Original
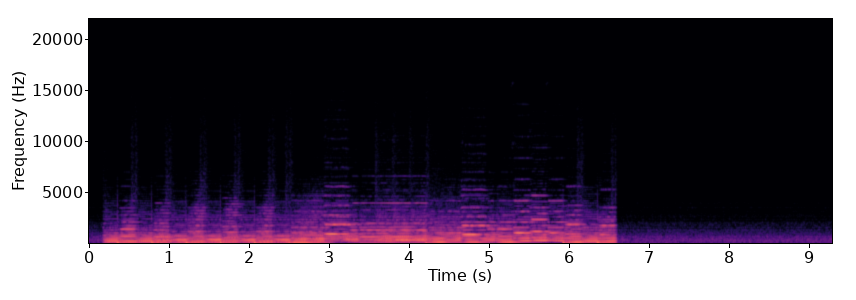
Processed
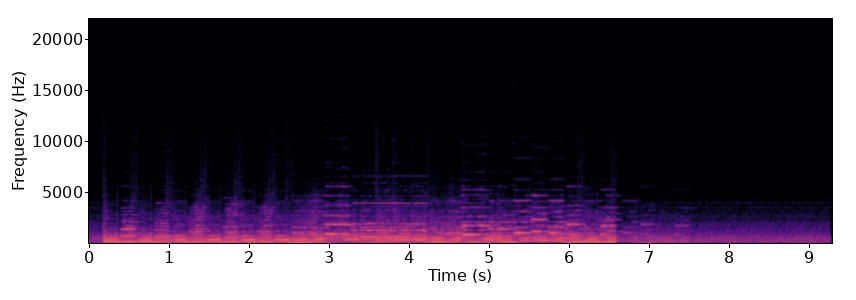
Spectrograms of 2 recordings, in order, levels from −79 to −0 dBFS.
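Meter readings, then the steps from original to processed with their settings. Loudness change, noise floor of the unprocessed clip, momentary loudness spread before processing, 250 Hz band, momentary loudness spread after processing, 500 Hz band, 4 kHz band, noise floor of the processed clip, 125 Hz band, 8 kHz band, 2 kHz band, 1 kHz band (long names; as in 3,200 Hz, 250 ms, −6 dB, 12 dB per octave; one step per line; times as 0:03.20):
−1.0 dB, −54 dBFS, 3 LU, −1.0 dB, 16 LU, 0.0 dB, −1.0 dB, −44 dBFS, −1.0 dB, can't be measured, −1.0 dB, −1.0 dB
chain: downward compressor 6 to 1, threshold −35 dBFS, peak gain reduction 13 dB
single-tap delay 928 ms −13 dB
level +9 dB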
